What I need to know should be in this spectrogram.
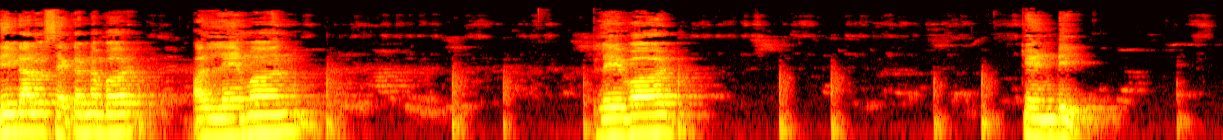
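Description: A man speaks calmly and slowly close by, in short phrases with pauses.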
